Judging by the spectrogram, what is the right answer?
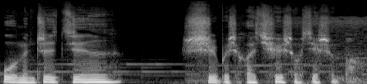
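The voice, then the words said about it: Soft, quiet, suggestive voice. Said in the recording (Chinese): “小声且暧昧的问道”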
